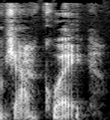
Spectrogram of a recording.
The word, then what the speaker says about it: Jaquai: So yeah, she follows me at Jaquai. Jaquai underscore Jaquai, because again, I like for people to pronounce it right. You know what I mean? – Yeah. – Because, you know, Jackie is different from Jaquai, but shout out to all the Jackies out there.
